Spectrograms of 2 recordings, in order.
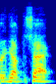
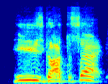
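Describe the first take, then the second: First: Said in the usual way. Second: He's got the sack, dragged out slowly and louder; slow insistent repeat. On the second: Retold or imitated. Roach insisting to the narrator that the guy has the drugs. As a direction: lean on each word to make the point.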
